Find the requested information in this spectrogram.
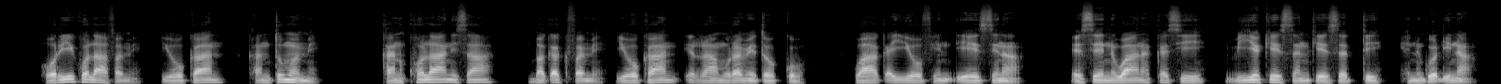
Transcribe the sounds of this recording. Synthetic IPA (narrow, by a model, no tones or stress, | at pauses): hɔɾiːkɔlaːfɐmɛ | jo̞ːkaːŋ | kʰɐnt̪ʊmɐmɛ | kɐŋkʰɔlaːnɪsaː | bɐkʼɐkfɐmɛ̰jo̞ːkaːnɪrːaːmʊɾɐmɛt̪ɔkːɔ | waːkʼɐjːo̞ːfhɪnᶑɪje̞ːsːɪnaː | ʔɪsɛnwaːnɐkːɐsiː | bɪjːɐke̞ːsːɐŋke̞ːsːɐt̪ːɪ | hɪŋɡɔᶑɪna̰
